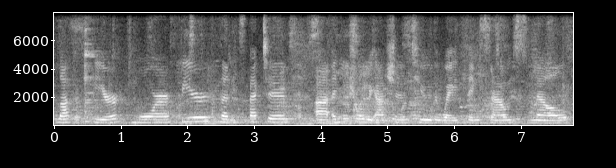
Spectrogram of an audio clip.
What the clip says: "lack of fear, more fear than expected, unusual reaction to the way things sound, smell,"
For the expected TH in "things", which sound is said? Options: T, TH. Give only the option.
TH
